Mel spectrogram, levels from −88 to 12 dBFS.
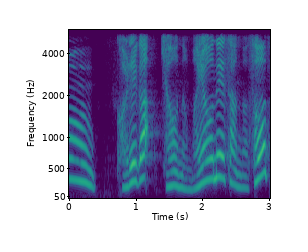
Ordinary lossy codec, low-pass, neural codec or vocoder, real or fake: AAC, 48 kbps; 5.4 kHz; none; real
